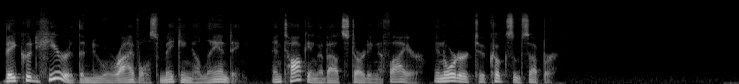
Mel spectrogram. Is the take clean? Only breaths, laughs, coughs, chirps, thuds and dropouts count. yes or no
yes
